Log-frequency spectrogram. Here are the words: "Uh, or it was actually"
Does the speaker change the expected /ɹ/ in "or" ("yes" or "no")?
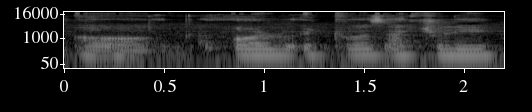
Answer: yes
